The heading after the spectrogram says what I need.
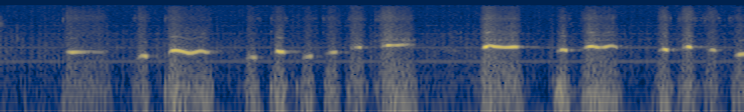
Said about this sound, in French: C'était son dernier sifflement, on dirait.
